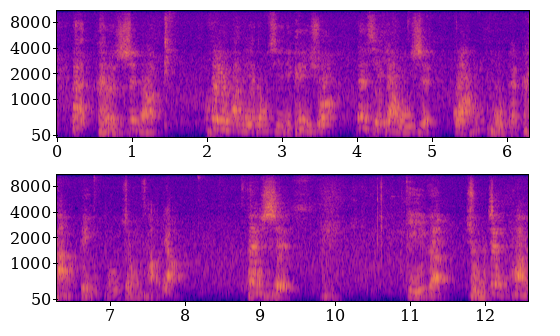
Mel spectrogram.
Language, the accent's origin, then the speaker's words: Chinese; Taiwan; 尤其我们台湾人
